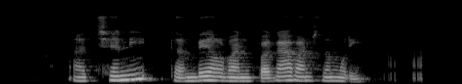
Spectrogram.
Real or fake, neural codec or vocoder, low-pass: real; none; 9.9 kHz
